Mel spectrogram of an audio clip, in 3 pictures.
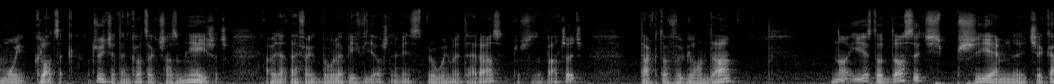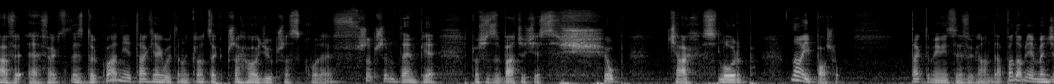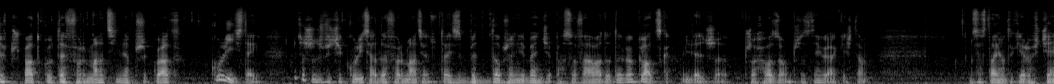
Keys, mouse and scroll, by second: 1.1 right click, 1.6 s, 2.7-6.0 drag, 3.4 right click, 5.5-7.3 middle drag, 7.3 click, 21.9 right click, 22.9 click, 25.8 right click, 26.7 click.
